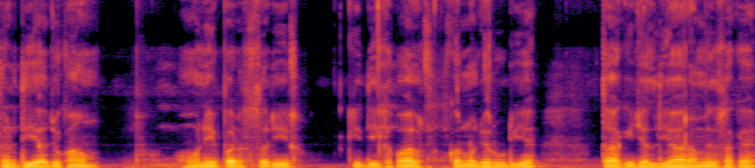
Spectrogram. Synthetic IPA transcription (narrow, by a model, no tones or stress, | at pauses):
səɾd̪ijad͡ʒoːkaːm | ɦoːnepəɾsəɾiːɾ | kid̪eːkʰpaːlkəɾnazəɾuːɾiɦɛː | t̪aːkid͡ʒəld̪iaːɾaːmːɪlsəkeː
